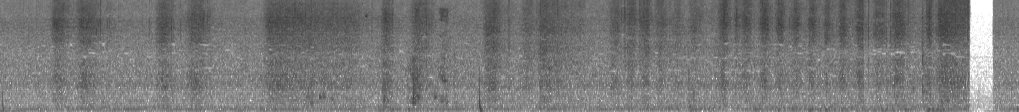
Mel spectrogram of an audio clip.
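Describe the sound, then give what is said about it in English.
Pepperoni and Little Smokies sizzling as they cook, a crackly, fluctuating hiss with scattered pops that cuts out briefly near the end. “What are they cooking? What dish are they making? Pepperoni and Little Smokies.”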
